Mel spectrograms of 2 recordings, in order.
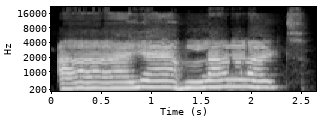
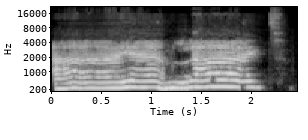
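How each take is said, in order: First: I am light, very slow, am stressed and lifted. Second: I am light, very slow, light held and stressed. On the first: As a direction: lean into am, drawn out. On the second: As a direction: lean into light, drawn out. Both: Acted. Poet repeats line, varying stress.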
